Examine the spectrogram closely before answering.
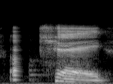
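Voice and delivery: usual speaking voice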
